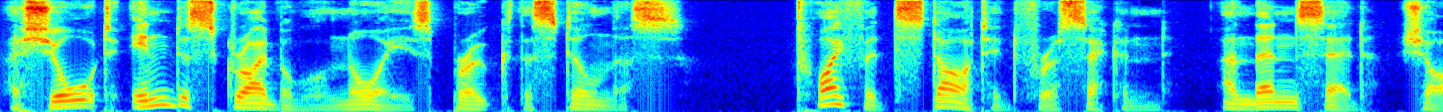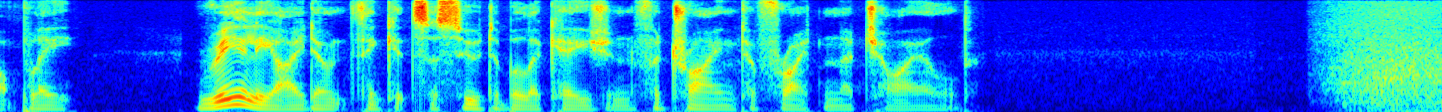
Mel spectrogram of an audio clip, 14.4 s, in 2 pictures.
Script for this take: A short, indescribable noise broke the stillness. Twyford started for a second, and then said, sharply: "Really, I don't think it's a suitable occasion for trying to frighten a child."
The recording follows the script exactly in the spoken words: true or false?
true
